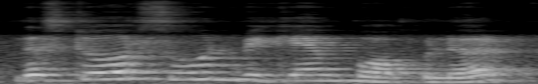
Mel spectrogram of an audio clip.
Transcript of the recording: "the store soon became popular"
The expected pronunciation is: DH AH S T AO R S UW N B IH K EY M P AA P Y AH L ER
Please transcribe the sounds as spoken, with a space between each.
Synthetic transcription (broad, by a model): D AH S T AO R S UW N B IH K EY M P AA P Y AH L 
